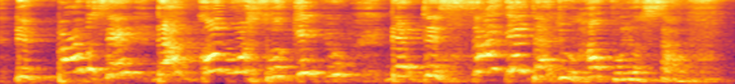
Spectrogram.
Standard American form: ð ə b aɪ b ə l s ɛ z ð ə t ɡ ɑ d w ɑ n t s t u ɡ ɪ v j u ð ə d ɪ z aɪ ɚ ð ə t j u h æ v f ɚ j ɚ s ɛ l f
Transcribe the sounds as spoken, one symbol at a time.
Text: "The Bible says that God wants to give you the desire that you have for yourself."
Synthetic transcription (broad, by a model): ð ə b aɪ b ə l s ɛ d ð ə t ɡ ɑ d w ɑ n s t u ɡ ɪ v j u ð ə d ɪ s aɪ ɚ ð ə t j u h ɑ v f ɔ j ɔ s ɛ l f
